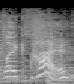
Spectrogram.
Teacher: that was a proficient demonstration of hedging, vocal frying, and upspeak.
